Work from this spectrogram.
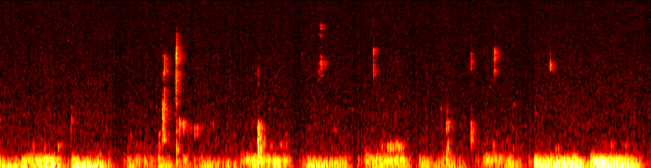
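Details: Bella, an ill house cat, purrs while biting and playing with clothes after pampering; quiet low purring in regular breath pulses, overlaid by sharp clicks and fabric rustling.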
